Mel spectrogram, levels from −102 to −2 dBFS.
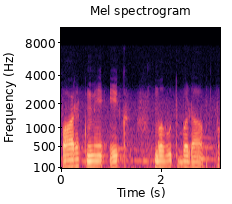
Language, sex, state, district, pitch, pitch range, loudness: Hindi, male, Haryana, Charkhi Dadri, 100 Hz, 95-100 Hz, -18 LUFS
